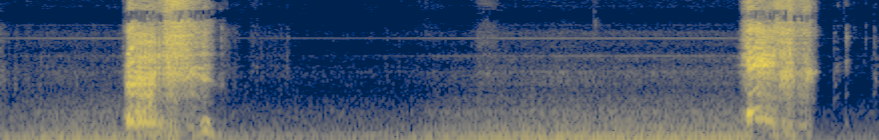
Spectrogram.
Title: Spray Sneezing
